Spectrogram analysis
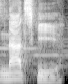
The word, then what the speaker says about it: Natsuki: could be like like Natsuki's name is pronounced Natsky. When you're pronouncing the two though, it's still the ooh sound is still there. It's just like quick. So I'm I might be doing it, but it would be like natski. It' probably be like more so like that. You would like hear the ooh still.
